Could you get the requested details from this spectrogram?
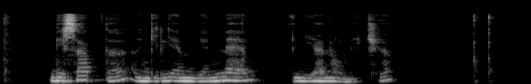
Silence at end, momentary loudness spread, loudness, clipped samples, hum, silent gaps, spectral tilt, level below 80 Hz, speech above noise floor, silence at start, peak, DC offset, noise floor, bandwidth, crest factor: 0.4 s; 24 LU; -23 LUFS; under 0.1%; none; none; -3.5 dB/octave; -66 dBFS; 52 dB; 0.05 s; -2 dBFS; under 0.1%; -77 dBFS; 11.5 kHz; 26 dB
